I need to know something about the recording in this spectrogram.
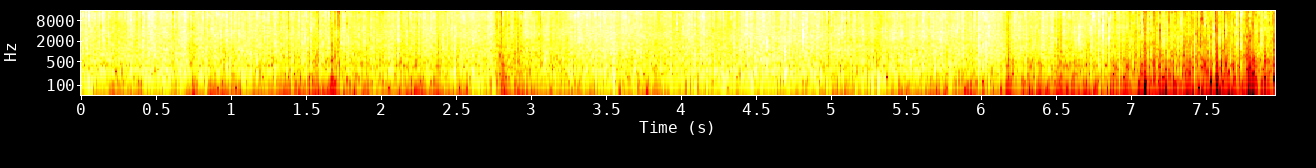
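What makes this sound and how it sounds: Fingers roll up a thin white tissue paper sheet on a wooden table, producing a dense, bright crinkling and crackling with almost no low end. The rustle stays fairly steady, then thins toward the end with a few sharper crackles.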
